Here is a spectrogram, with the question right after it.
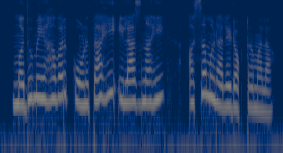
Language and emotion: Marathi, sad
